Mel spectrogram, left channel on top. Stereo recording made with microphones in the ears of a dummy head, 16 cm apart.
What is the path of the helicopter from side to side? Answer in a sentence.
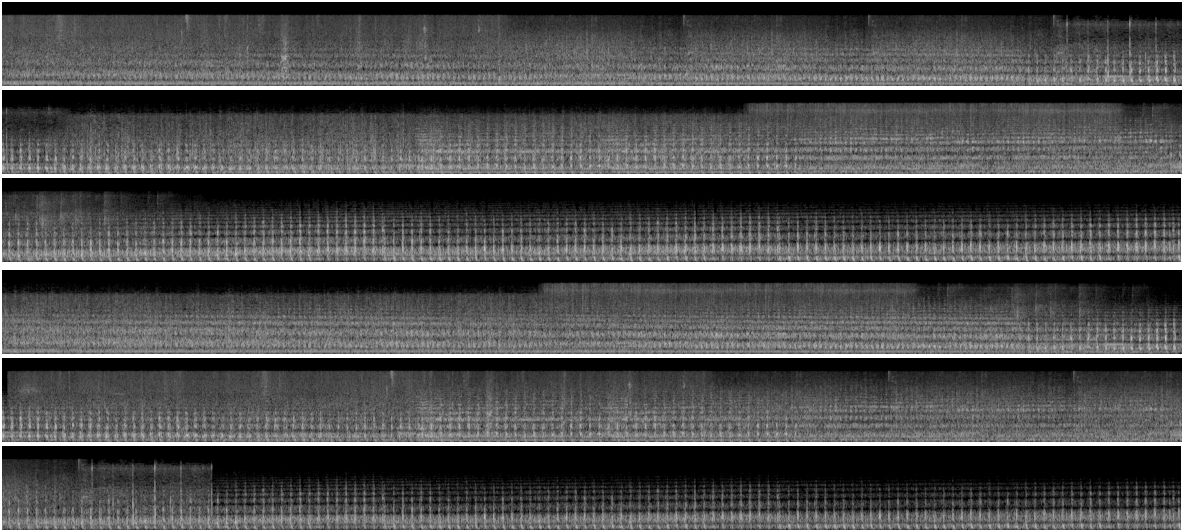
In this clip you hear the helicopter move to the left.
